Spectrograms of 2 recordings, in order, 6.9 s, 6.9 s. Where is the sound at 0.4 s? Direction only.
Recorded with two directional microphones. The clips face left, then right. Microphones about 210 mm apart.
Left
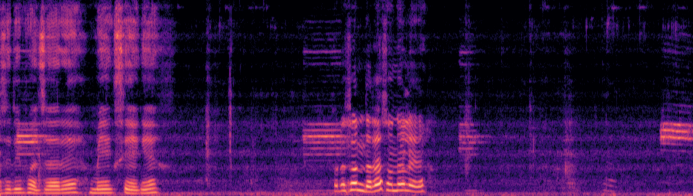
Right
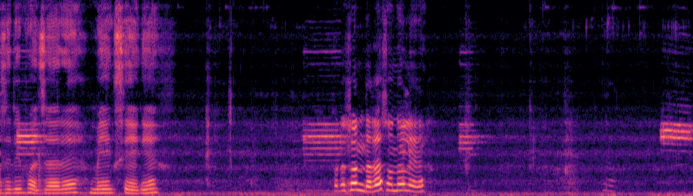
25° left (ahead or behind).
